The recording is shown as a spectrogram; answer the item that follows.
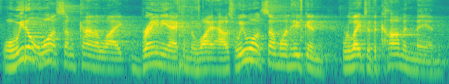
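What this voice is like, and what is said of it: Imitated Southern American accent. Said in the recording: “my impression of a Southern accent.”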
